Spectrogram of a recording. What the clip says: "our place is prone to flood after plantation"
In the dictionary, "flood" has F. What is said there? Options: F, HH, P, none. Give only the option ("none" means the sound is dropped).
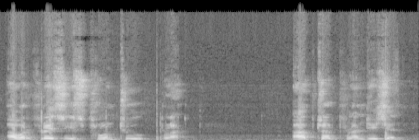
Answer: P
